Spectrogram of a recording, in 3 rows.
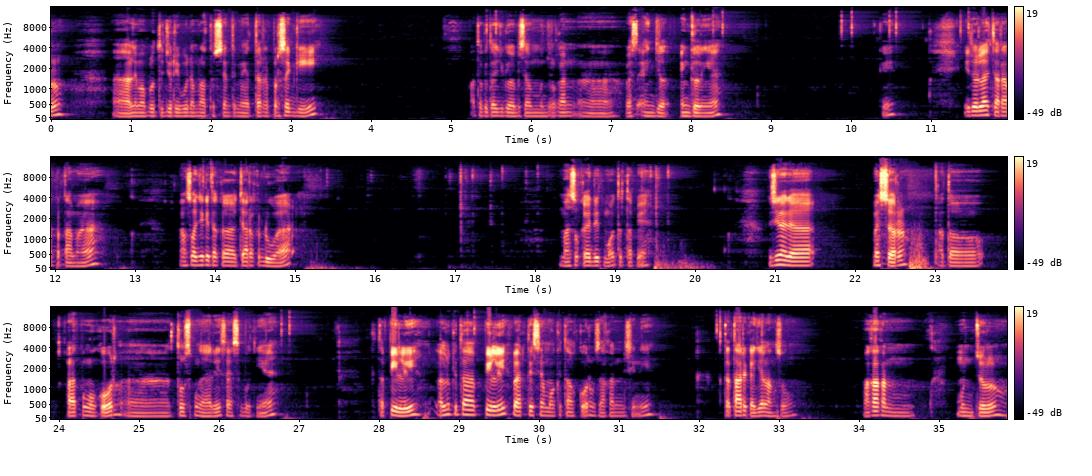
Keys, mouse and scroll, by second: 5.4-12.0 drag, 13.4 Tab, 14.4 Tab, 17.0 alt+a, 17.4 Tab, 17.8 Tab, 18.5 a, 19.3 a, 19.4 a, 26.7 click, 29.0 click, 32.2-35.8 drag.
